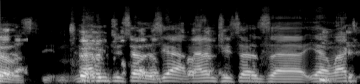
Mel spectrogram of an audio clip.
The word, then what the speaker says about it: Madame Tussauds: Madame Tussauds.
